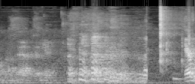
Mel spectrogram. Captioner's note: laughter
